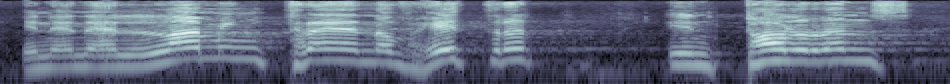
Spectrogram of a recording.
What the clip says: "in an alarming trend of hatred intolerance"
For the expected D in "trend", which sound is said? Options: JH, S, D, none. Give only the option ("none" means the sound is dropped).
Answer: none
